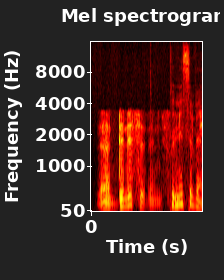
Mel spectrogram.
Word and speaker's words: Denisovans: That is, getting genomic information from some of our extinct ancient cousins, like the Neanderthals, and I'm not sure how to pronounce this, Denisovans? – Denisovans. Generally say, but people say it different ways.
